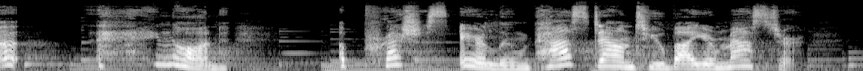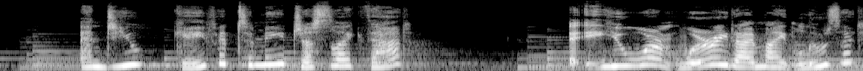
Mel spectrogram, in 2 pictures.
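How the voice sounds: A woman does a put-on character voice, high-pitched and fairly bright, with big pitch swings. She speaks slowly with long, frequent pauses as faint music plays in the background.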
